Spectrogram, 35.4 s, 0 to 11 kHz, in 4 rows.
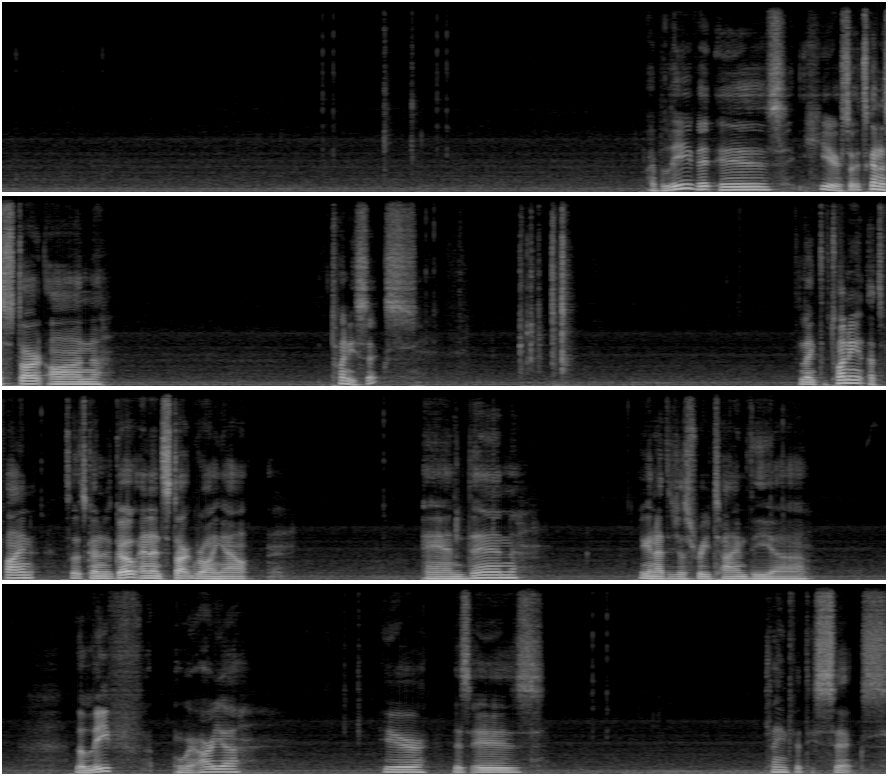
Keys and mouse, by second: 3.3-8.5 drag, 13.2-17.2 drag, 18.1-20.1 drag, 25.4-27.9 middle drag.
